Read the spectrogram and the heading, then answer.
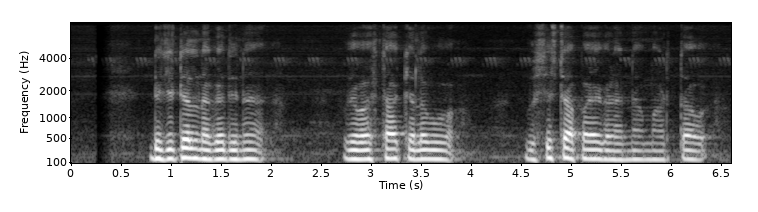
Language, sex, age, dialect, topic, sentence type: Kannada, male, 18-24, Dharwad Kannada, banking, statement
